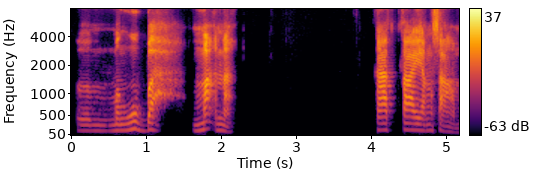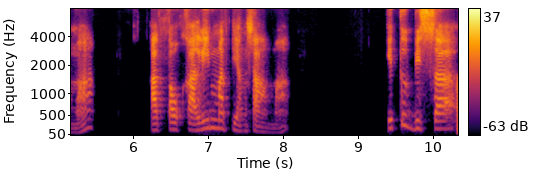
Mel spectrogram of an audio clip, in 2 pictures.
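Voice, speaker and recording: A middle-aged man lecturing on preaching technique, lively and demonstrating intonation with spoken examples. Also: on the high side. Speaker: Islamic preacher trainer.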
